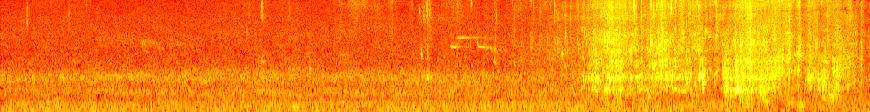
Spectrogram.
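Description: Water splashing and streaming off a carp landing net as it is lifted out of the lake with a fish in it, starting about six seconds in, over a steady low rumble.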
